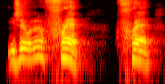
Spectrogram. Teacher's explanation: तो वायु संघर्ष यानी थोड़ा तेजी से घर्षण करते हुए निकलती है, तो ये जो है संघर्षी व्यंजन है।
